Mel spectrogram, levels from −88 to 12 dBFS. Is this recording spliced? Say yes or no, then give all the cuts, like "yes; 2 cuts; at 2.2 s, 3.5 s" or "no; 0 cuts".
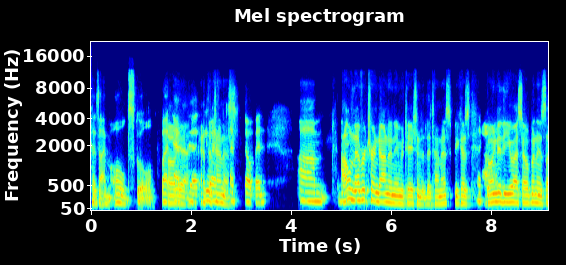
no; 0 cuts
